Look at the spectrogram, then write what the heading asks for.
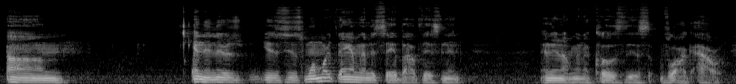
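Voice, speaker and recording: A middle-aged man with a booming voice, talking assertively in a personal home vlog. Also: moderate pace, pauses often. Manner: assertive, animated storytelling. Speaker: vlogger. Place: home room with a world map on the wall.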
